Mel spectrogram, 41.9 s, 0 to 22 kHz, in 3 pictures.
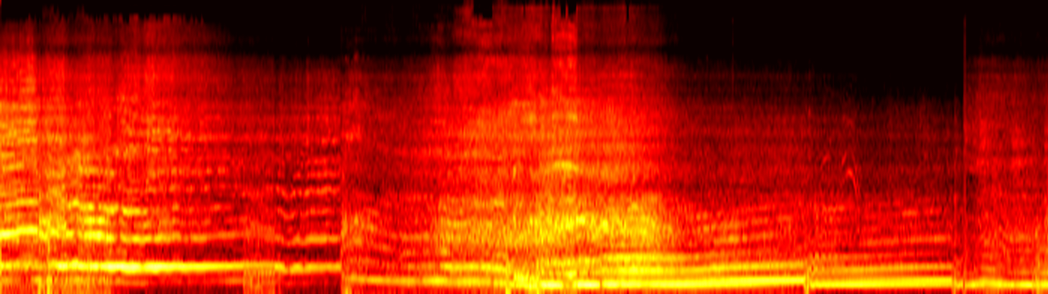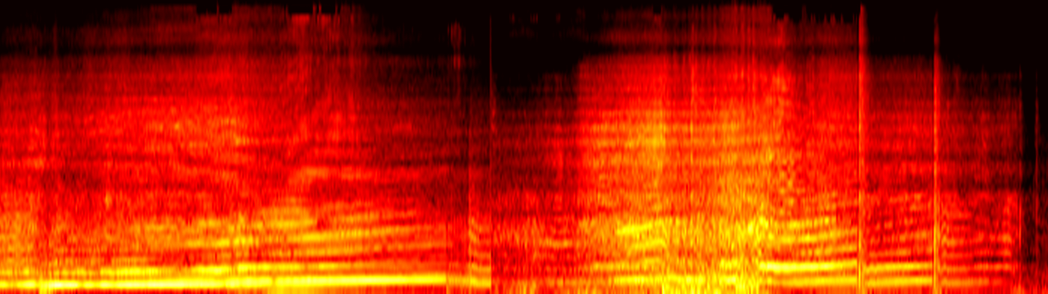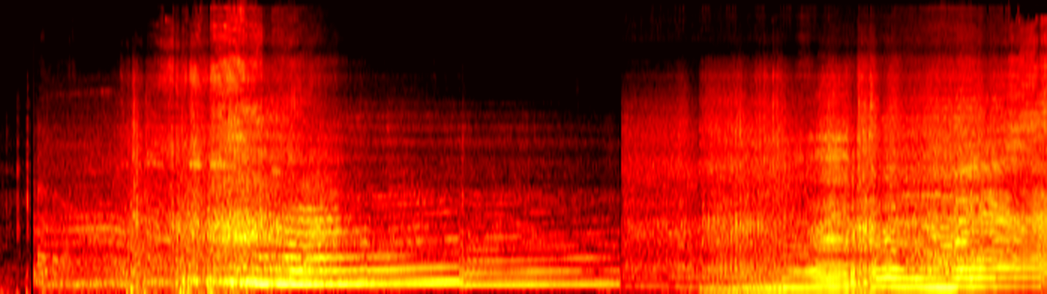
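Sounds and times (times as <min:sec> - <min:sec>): race car engine accelerating: 0:00.0 - 0:27.7, 0:28.4 - 0:41.9.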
